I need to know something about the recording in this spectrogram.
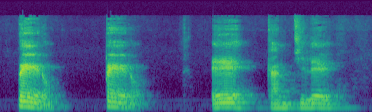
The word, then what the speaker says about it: pero: Alors, quand il est au milieu d'un mot et qu'il s'écrit avec un seul R, il est doux. Pero per et quand il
